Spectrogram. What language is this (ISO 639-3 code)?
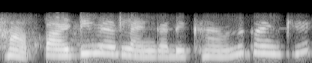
snd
